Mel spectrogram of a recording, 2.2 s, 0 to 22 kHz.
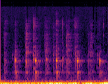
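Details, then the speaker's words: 1989 McLane edger before restoration, blade rocked by hand: light sharp clicks about every 0.4 seconds from a ton of play between blade and pulley; worn blade spindle bearings. "the first thing that I noticed when I started taking an in-depth look at this guy was here the bearings the bearings shot in this guy it's kind of hard to tell but there's a ton of play on between the blade and pulley you"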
